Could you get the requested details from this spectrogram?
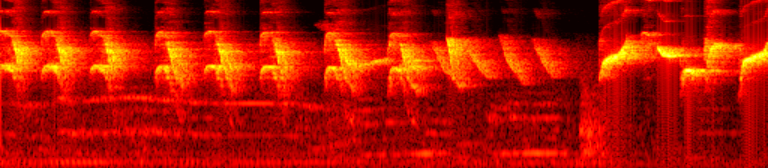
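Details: Wambi mini singing as lure and tutoring audio for tledekan birds: a quick series of descending slurred whistles, several per second, fading and then breaking into higher bright notes.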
